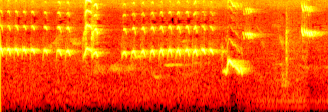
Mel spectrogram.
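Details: White-rumped shama fighting song, an aggressive 'kretekan' style: rapid rattling trills of stacked clicks, a sharp rising whistle, then a descending slurred note and brief chips.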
